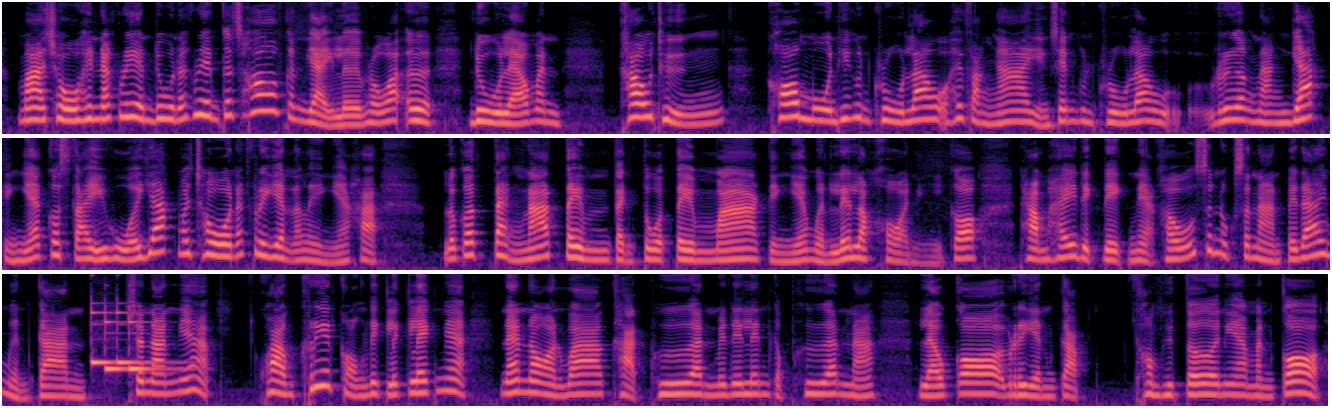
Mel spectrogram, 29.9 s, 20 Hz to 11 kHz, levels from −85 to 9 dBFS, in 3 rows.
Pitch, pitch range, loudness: 235 Hz, 210-275 Hz, -20 LUFS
